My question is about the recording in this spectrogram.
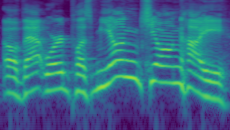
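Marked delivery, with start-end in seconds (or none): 1.2-2.8 mock Korean accent. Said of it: "now you're definitely just being racist".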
